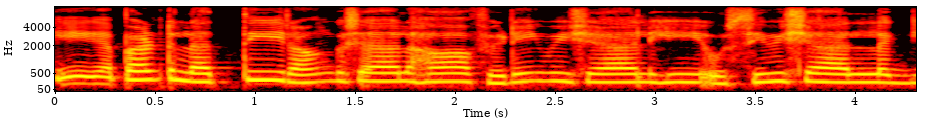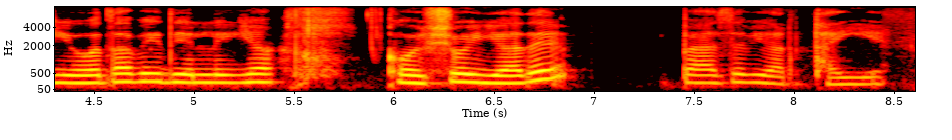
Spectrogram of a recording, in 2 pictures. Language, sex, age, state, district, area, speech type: Dogri, female, 45-60, Jammu and Kashmir, Udhampur, rural, spontaneous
